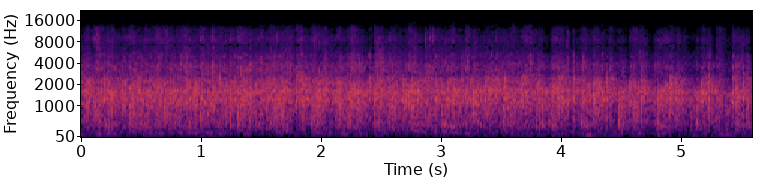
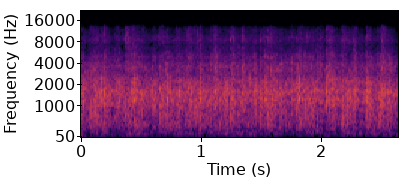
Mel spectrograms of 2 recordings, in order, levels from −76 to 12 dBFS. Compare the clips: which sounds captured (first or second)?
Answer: first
